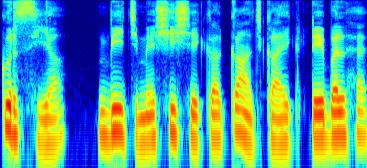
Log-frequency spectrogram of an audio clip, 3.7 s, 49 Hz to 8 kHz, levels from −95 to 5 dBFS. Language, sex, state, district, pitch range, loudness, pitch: Hindi, male, Himachal Pradesh, Shimla, 110-140 Hz, -19 LUFS, 125 Hz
